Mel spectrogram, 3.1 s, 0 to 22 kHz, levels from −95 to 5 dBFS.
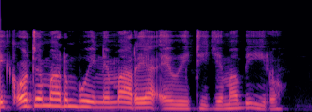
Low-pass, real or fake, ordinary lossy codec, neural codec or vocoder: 7.2 kHz; real; none; none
